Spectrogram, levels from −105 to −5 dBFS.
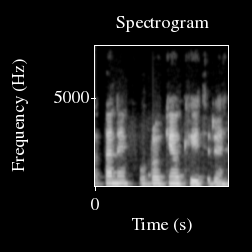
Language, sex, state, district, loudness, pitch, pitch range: Hindi, female, Chhattisgarh, Raigarh, -25 LUFS, 190 Hz, 175-195 Hz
